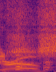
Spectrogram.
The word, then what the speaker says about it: La Croix: First of all, nice pronunciation there. – What is it? – La Croix. – Goddamn. – Oh, my God. – You need some culture.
